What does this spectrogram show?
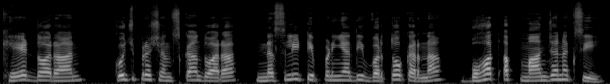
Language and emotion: Punjabi, disgusted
